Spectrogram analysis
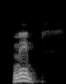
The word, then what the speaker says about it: SNP: a single base difference single nucleotide poly Mars we call them as are pronounced as Snips they have only single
